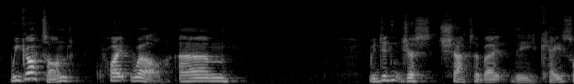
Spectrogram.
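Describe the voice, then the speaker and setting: A man giving unscripted commentary on a true-crime case, speaking in a halting, deliberate way with frequent pauses and repeated words. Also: on the low side, a bit bright.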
